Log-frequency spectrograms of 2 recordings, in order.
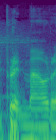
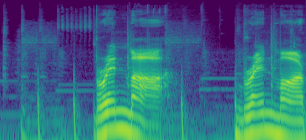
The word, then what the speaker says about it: Bryn Mawr: Not that anybody pronounces it properly in Pennsylvania, where Bryn Mawr is. Bryn Mawr, Pennsylvania.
